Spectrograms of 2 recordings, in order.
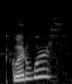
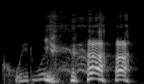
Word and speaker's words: Squidward: Squidworth? Squidward?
